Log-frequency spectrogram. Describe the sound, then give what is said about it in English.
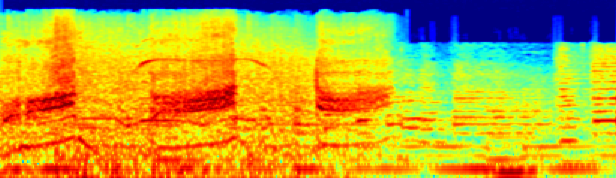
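A diesel engine revs hard, loud and throaty, in a few surging bursts whose pitch swings up and down before easing into a lower rumble. “Crank up that diesel.”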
